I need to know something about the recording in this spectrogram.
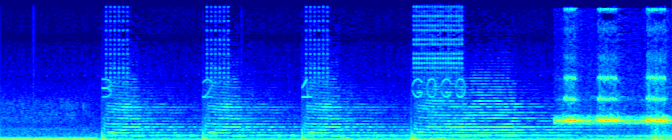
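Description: Countdown beeps sound four times, the last one longer and higher.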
